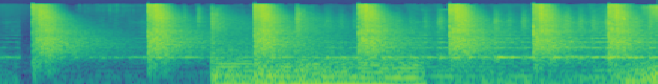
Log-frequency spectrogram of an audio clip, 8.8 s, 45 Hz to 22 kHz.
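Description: Sig Sauer P320 X-VTAC 9mm pistol fired about six times in slow, aimed fire, roughly one shot every one to one and a half seconds, each shot followed by a long fading tail, over background music.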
